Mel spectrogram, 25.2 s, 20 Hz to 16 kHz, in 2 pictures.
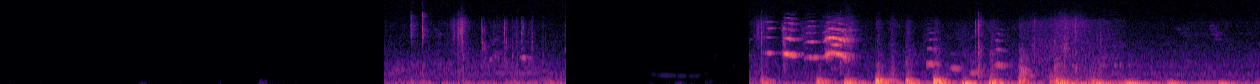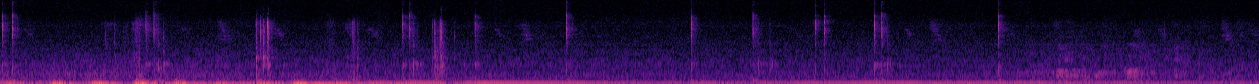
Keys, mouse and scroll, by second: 1.3 click, 3.9 click, 4.9 Right, 7.1 click, 8.2 Down, 12.5 click, 13.9 ctrl+alt+click, 16.5 ctrl+alt+click, 17.2-18.3 ctrl+alt+drag, 19.3 click, 20.6 right click, 21.2 click, 22.5-25.1 drag.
